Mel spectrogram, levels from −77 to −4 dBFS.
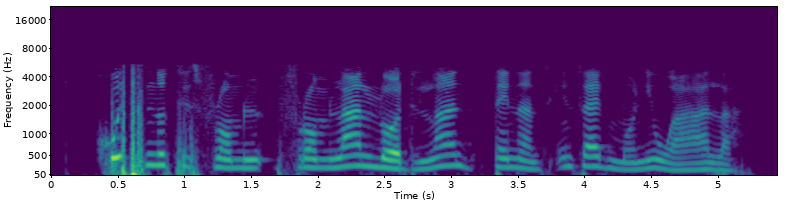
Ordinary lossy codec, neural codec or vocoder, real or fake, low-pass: none; none; real; 5.4 kHz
